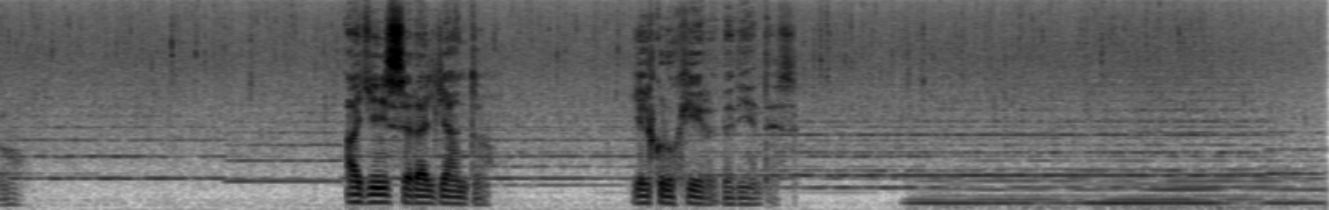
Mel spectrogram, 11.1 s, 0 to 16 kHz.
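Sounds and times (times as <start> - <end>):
rain-like hiss: 0.0 - 11.0
ambient music pad: 4.0 - 11.0.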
